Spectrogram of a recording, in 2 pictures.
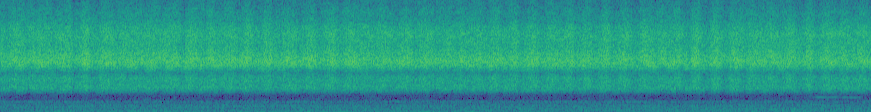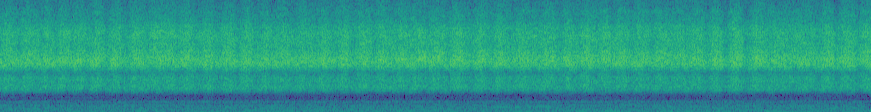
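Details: Croatian coastal cicadas in summer produce a long, relentless high buzzing, shimmering with fast uneven pulses about three times a second; the chorus stays level for the whole stretch, broken only by a tiny faint chirp midway.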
